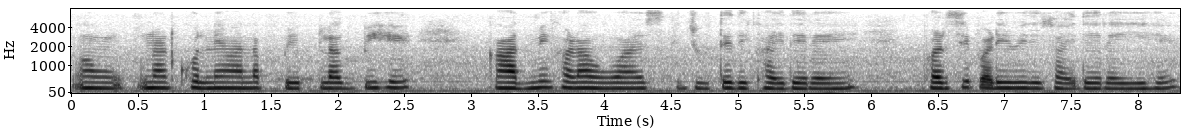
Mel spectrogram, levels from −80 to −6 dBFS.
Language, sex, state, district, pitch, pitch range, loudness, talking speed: Hindi, female, Madhya Pradesh, Dhar, 195 Hz, 190-205 Hz, -17 LUFS, 195 wpm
